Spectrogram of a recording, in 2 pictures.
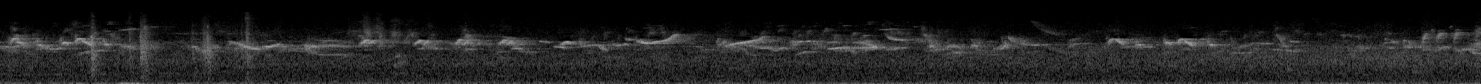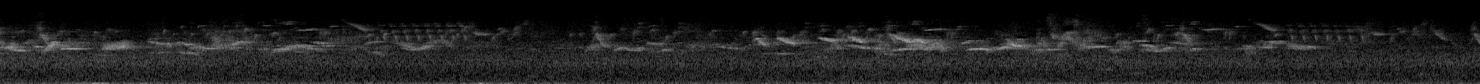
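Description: Birds chirping and singing continuously in a dense run of short, quick chirps over faint background noise.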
